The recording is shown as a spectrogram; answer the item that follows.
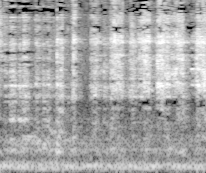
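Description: Metal spatula scraping across a dosa tawa under the dosa to loosen it, an uneven run of rasping strokes that grows louder about a second in.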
